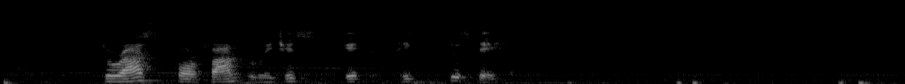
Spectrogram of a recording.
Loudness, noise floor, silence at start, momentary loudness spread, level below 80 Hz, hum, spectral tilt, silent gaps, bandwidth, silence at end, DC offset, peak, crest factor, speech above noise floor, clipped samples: -41 LUFS; -71 dBFS; 0.05 s; 24 LU; -62 dBFS; none; -6.5 dB/octave; none; 16.5 kHz; 0.35 s; under 0.1%; -22 dBFS; 22 dB; 32 dB; under 0.1%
